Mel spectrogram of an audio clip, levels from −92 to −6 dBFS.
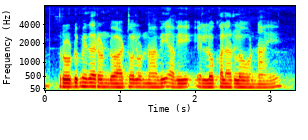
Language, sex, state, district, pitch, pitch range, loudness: Telugu, male, Telangana, Mahabubabad, 125 Hz, 120-130 Hz, -15 LUFS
